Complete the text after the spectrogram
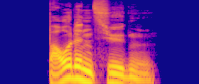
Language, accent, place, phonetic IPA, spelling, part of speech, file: German, Germany, Berlin, [ˈbaʊ̯dn̩ˌt͡syːɡn̩], Bowdenzügen, noun, De-Bowdenzügen.ogg
- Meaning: dative plural of Bowdenzug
